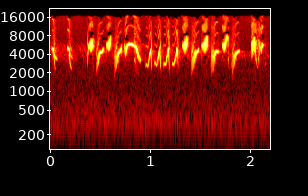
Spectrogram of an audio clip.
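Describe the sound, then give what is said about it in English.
A bird sings a rapid, continuous string of bright, high chirps and warbled notes, clear, with no other sounds around it. “Looking out the window and listening for calls and songs can make birding a part of your daily routine.”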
